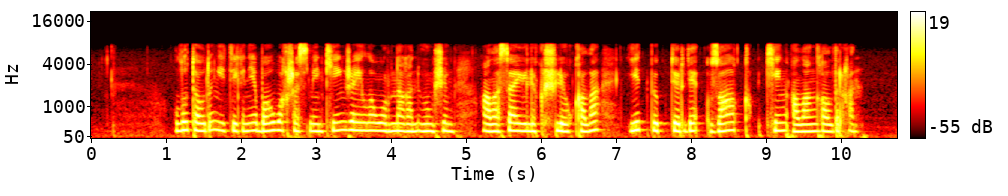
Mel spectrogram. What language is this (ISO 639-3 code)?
kaz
